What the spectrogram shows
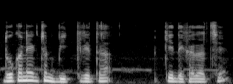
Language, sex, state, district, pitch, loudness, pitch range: Bengali, male, West Bengal, Cooch Behar, 155 Hz, -17 LUFS, 135-180 Hz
